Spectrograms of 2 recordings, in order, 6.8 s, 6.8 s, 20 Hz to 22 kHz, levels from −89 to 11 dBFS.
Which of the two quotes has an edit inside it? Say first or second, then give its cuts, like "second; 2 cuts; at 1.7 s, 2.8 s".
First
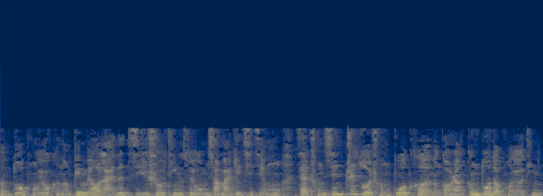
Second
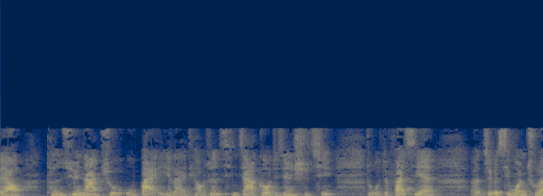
second; 1 cut; at 4.6 s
